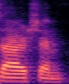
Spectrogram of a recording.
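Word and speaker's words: Arishem: Arsham? Arsham? Hold on. It is Arsham. Arsham. My gloves are. I can't type with them. Let me take. I'm pretty sure it's Arsham. Yeah, it is Arsham.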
